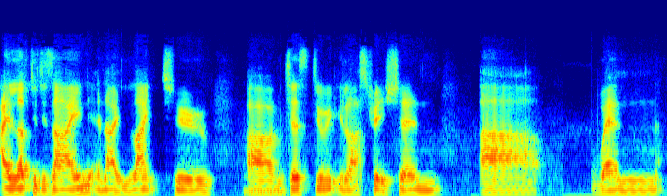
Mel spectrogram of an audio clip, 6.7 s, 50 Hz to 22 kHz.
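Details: Adult man with aphasia after a hemorrhagic stroke 2 years ago; it was initially severe, with no speech in the first week, and he still struggles to complete sentences and gets stuck on basic words; improved with speech therapy; aphasia.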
